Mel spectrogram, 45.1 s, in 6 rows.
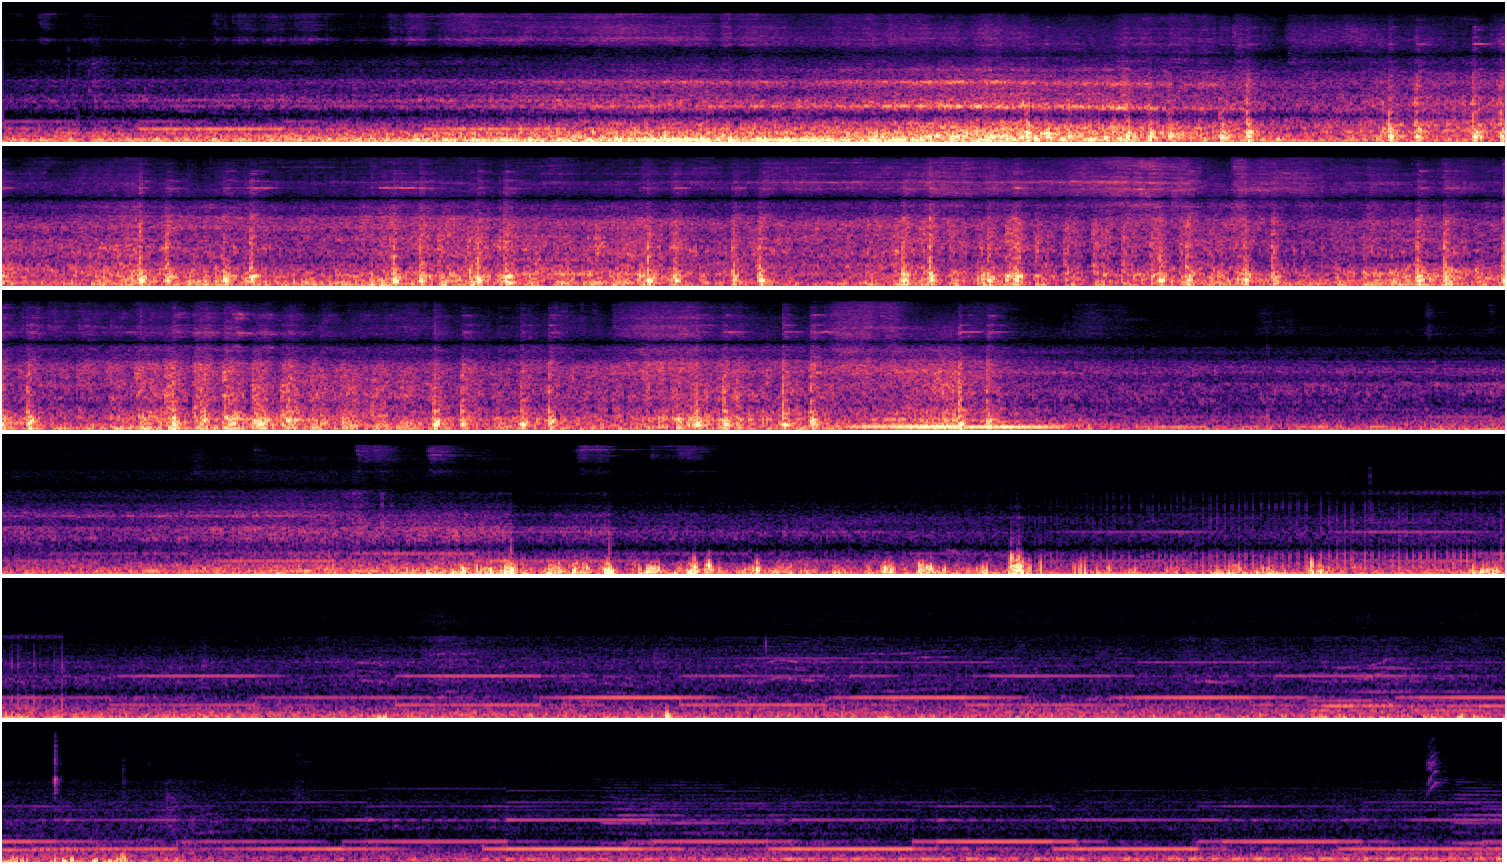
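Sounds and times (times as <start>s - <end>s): locomotive engine running: 0.0s - 40.0s
train wheels clacking over rail joints: 4.9s - 20.2s.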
